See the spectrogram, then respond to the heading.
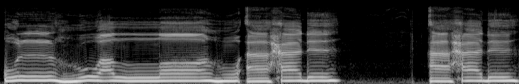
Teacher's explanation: Sifatnya dia kan adalah qalqalah, maka dipantulkan qul huwallahu ahad, ahad, dan langsung dipantulkan, jangan sampai ditahan.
